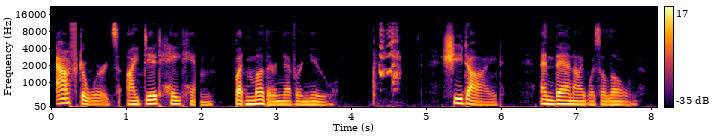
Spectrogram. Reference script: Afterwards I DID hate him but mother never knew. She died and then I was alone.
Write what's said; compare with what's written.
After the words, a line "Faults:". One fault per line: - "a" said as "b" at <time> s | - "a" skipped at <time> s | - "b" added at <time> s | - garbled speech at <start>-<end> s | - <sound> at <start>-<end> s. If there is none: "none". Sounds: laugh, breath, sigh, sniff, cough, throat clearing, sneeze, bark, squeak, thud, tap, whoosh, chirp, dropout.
Afterwards I DID hate him but mother never knew. She died and then I was alone.
Faults:
- dropout at 1.9-2.0 s
- squeak at 4.3-4.7 s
